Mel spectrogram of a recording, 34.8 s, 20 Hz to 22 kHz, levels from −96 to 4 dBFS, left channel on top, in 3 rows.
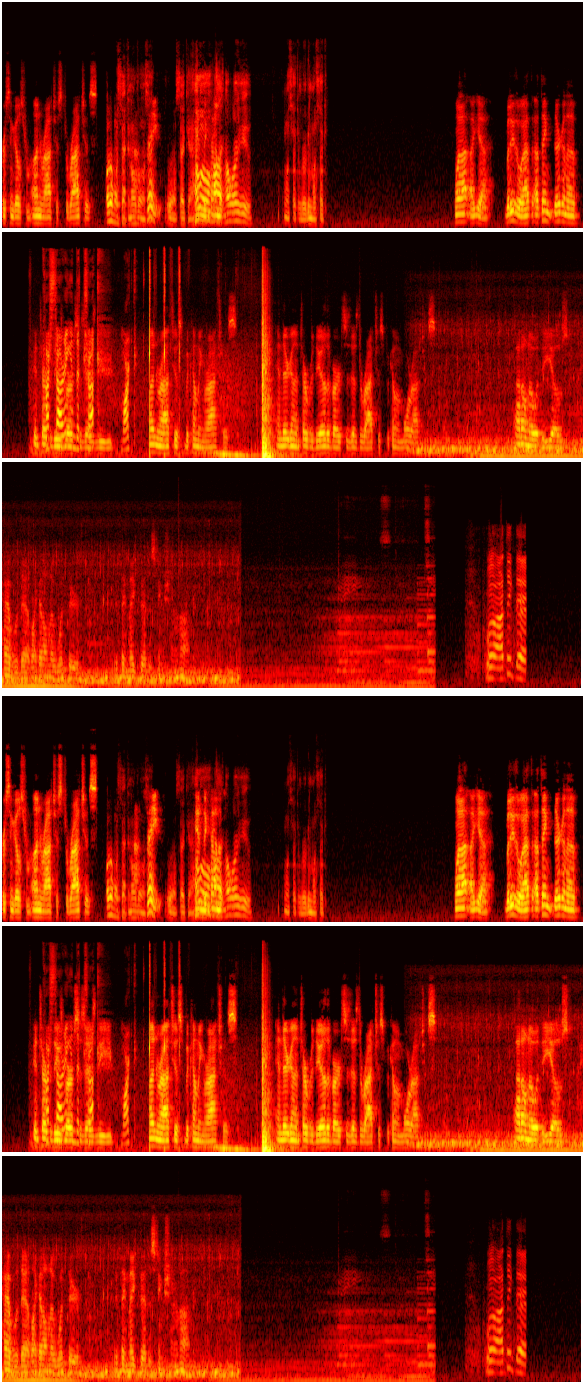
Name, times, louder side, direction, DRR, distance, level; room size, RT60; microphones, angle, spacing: voice 1, 0.0-1.9 2.6-3.2 3.8-4.4 9.0-9.8 10.1-11.5 12.2-13.8 14.5-16.3 17.1-20.3 21.8-24.8 25.4-27.0, right 4 dB, 55° right, 0.6 m, -30 dB
voice 2, 2.1-3.0 3.3-5.0 5.6-6.4, left 3 dB, 50° left, 1.4 m, -33 dB
sound 1, 12.1-18.3 18.6-19.2 20.2-31.9, left 1 dB, 20° left, 1.6 m, -33 dB
sound 2, 15.2-18.5, equal, 75° left, 4.4 m, -40 dB
sound 3, 19.7-28.0, equal, 10° right, 2.1 m, -38 dB
voice 3, 32.5-33.7, left 3 dB, 35° left, 5.6 m, -37 dB
head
